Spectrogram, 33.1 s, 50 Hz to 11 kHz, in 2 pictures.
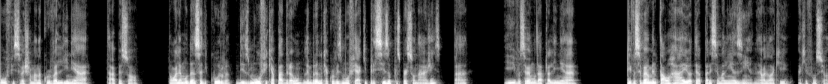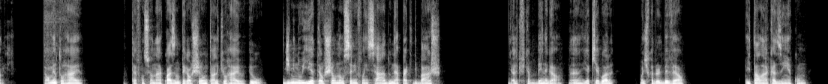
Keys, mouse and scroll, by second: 11.5 s, 26.2 middle click, 26.9 Tab, 27.1-28.9 middle drag, 29.6-31.0 drag, 31.0 Tab, 31.3 middle click, 31.6 scroll down 2, 31.8 click, 32.2-33.1 middle drag.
